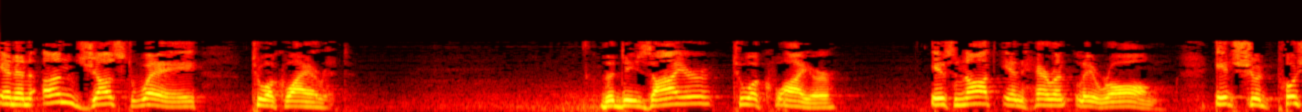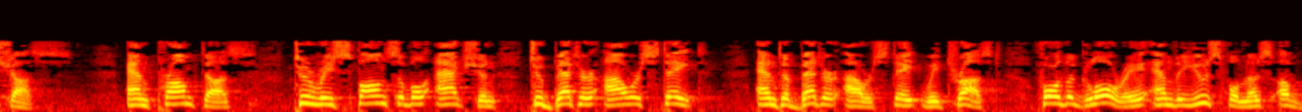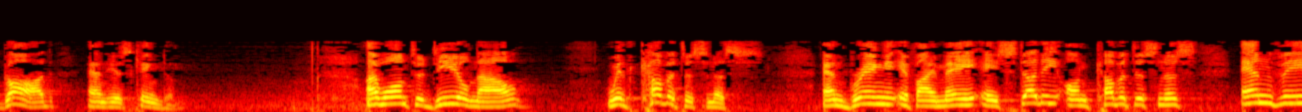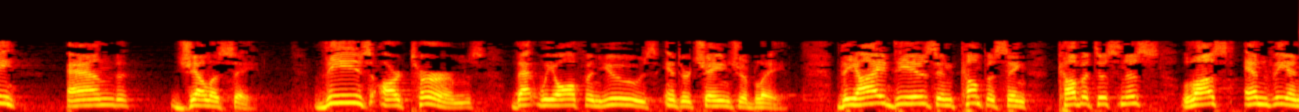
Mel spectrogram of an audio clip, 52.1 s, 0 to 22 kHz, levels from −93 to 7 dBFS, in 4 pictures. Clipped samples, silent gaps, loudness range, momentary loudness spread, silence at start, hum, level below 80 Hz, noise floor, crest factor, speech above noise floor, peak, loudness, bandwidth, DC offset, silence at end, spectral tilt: under 0.1%; none; 4 LU; 10 LU; 0 s; none; -52 dBFS; -58 dBFS; 20 dB; 38 dB; -2 dBFS; -21 LUFS; 5.8 kHz; under 0.1%; 0 s; -10 dB/octave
